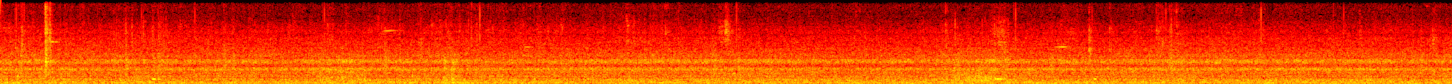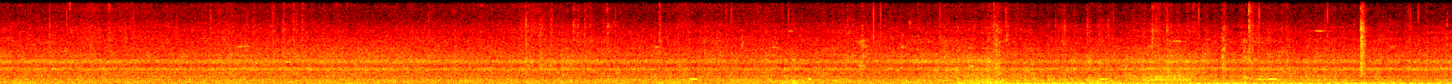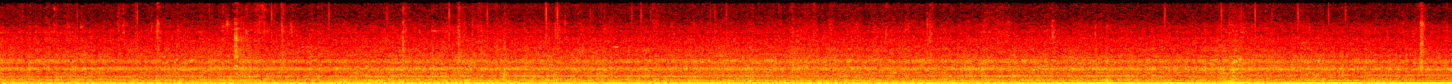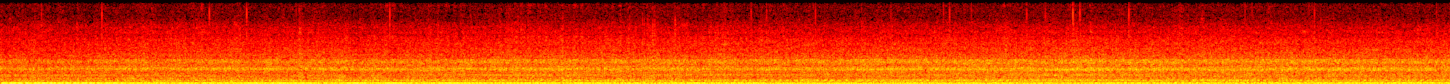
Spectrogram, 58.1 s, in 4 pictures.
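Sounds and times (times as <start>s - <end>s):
diesel engine: 0.0s - 58.0s
train wheels on rails: 19.7s - 47.4s.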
